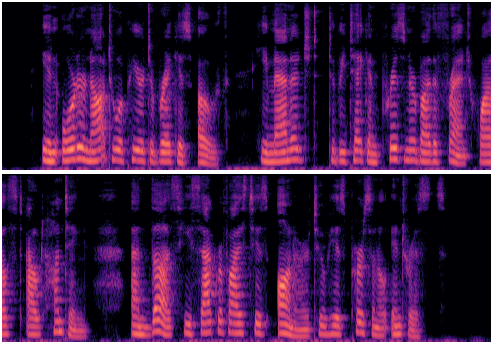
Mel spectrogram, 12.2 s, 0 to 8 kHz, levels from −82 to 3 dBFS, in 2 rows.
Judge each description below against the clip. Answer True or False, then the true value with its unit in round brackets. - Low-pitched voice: False (160 Hz)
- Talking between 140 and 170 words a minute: True (150 wpm)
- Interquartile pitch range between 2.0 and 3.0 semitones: False (3.4 semitones)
